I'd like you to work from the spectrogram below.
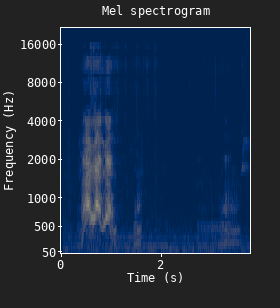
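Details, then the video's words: Mudhol Hound puppy keeping watch gives one loud, slightly wavering bark, followed by a short faint yelp and soft low whining sounds. "Sultan Is Always On Watch 👀 | Barking Mudhol Hound Puppy"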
